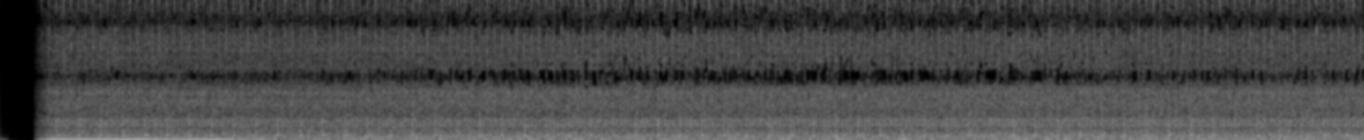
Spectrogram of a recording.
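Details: Car engine running after the drive belt that squealed and chirped was swapped for a new one. An even mechanical whir with no squeal or chirp from the belt area: the new drive belt sounds healthy.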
